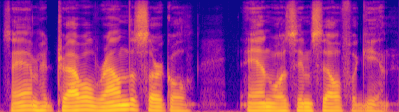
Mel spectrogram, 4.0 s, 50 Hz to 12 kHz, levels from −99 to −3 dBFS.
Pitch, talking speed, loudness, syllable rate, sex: 110 Hz, 150 wpm, -17 LUFS, 4.4 syllables/s, male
